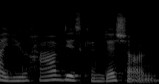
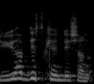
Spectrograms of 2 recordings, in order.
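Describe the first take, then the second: First: It sounds warm and sympathetic. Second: It sounds alarmed and overwhelmed. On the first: The listener's feelings are shared and validated. The speaker calls it right. "That would be more like compassion and validating and connecting" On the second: The situation feels like a burden to the speaker. The speaker calls it wrong. "not like, oh my gosh"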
